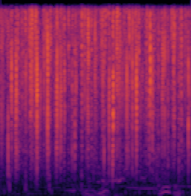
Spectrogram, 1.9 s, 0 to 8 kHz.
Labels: {"label": "biophony, cascading saw", "recorder": "SoundTrap 600 or HydroMoth"}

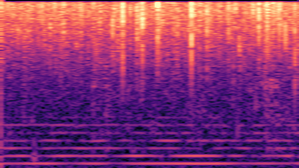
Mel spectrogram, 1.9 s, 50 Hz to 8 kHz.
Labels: {"label": "biophony, midshipman", "recorder": "SoundTrap 500"}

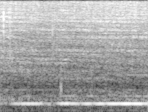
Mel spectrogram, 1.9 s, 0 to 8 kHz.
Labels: {"label": "anthrophony, boat engine", "recorder": "SoundTrap 500"}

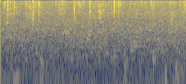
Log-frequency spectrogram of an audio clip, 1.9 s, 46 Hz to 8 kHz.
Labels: {"label": "biophony", "recorder": "SoundTrap 500"}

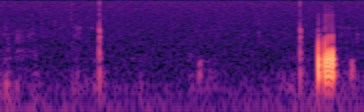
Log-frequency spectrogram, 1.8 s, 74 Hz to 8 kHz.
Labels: {"label": "biophony, knock croak", "recorder": "SoundTrap 300"}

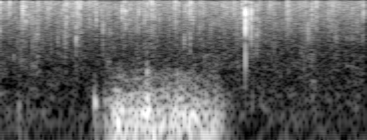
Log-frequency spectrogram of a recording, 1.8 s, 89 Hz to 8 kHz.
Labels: {"label": "biophony, growl", "recorder": "SoundTrap 500"}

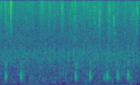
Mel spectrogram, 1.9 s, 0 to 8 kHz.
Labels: {"label": "biophony, pulse", "recorder": "SoundTrap 500"}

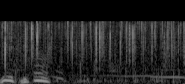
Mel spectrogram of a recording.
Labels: {"label": "biophony, cascading saw", "recorder": "SoundTrap 600 or HydroMoth"}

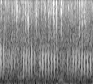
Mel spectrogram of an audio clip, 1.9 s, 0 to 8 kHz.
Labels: {"label": "biophony, rattle", "recorder": "SoundTrap 500"}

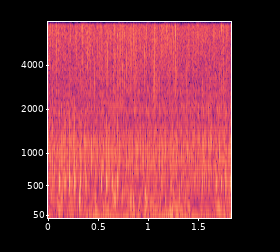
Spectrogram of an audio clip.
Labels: {"label": "biophony, rattle response", "recorder": "SoundTrap 500"}
{"label": "biophony, pulse", "recorder": "SoundTrap 500"}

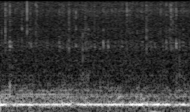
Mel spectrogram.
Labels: {"label": "anthrophony, boat engine", "recorder": "HydroMoth"}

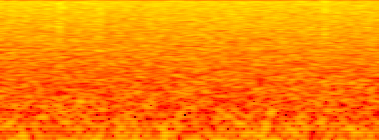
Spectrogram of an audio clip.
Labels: {"label": "ambient", "recorder": "HydroMoth"}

